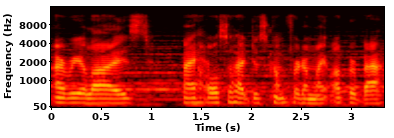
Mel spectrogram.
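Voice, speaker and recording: A woman's fairly low voice at a moderate pace, with ordinary pitch variation and music in the background. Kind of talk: interview answer.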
